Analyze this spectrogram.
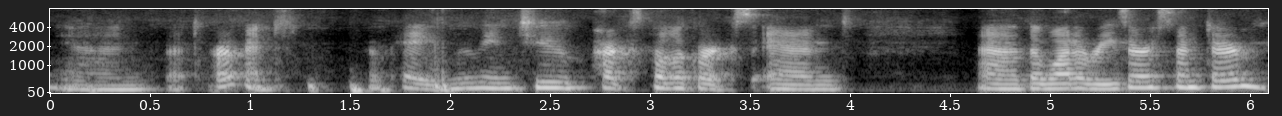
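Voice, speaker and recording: The speaker has an ordinary speaking voice, talking at a moderate pace with ordinary pitch variation. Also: woman, fairly low pitch for a woman. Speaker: municipal staff presenter. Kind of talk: staff presentation at council meeting.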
